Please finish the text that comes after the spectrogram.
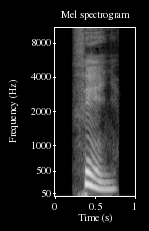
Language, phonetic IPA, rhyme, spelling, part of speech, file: Hungarian, [ˈfeːɲ], -eːɲ, fény, noun, Hu-fény.ogg
- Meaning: 1. light (visible electromagnetic radiation) 2. shine, gloss, glitter, polish 3. light, aspect, point of view (from which a concept, person or thing is regarded) 4. splendor, luster, fulgor, pomp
